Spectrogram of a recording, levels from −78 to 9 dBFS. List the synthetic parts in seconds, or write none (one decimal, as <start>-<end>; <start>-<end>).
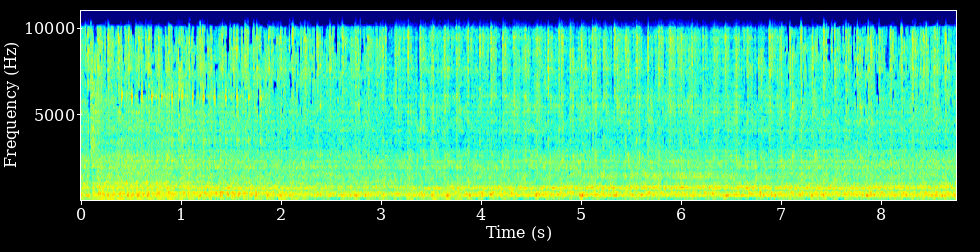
3.0-7.0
